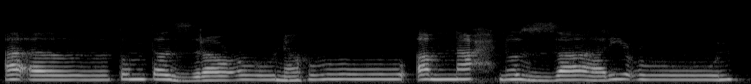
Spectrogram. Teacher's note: الزارعون زئی کے اوپر تشدید ہے، سختی کر کے فتح قائمہ ادا کرنی ہے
